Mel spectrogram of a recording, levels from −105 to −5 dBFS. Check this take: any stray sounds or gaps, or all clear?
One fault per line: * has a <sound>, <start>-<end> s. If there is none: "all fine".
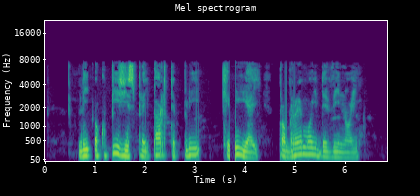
* has a dropout, 3.7-3.8 s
